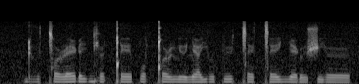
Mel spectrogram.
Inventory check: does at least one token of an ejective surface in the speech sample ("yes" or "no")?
no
